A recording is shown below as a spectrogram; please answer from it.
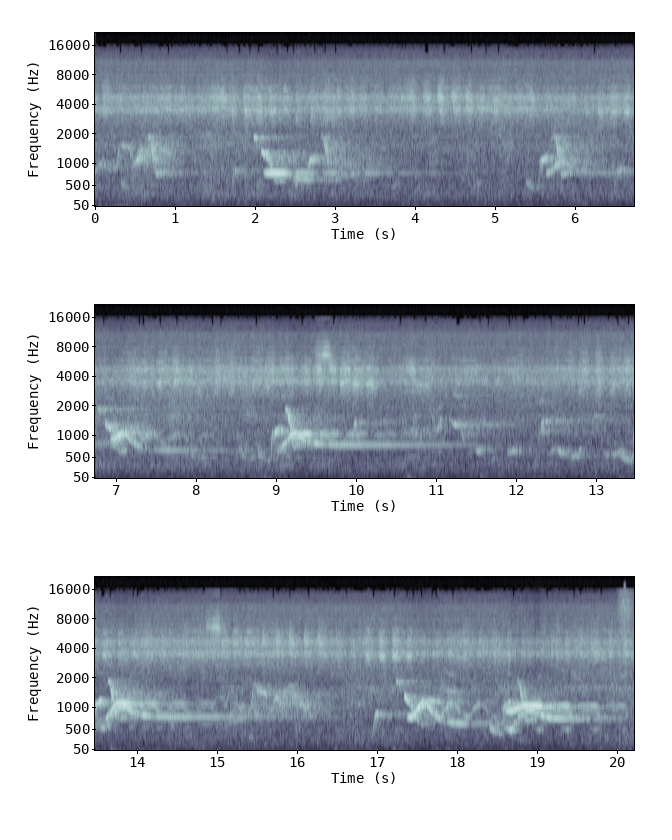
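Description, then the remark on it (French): Synthetic, electronic chirps and warbling tones that mimic birdsong, generated by a soundscape system that tries to recognize and copy bird sounds, repeating in phrases with sliding pitches over a steady high hiss, heard alone without speech. “On bascule dans autre chose, un son de nature électronique, là on l'écoute seul, mais c'est généré par le paysage sonore, c'est pas moi qui essaye de l'inventer.”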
